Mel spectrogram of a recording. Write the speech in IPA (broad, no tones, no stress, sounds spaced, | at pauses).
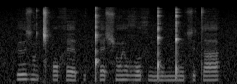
ø z ɔ̃ ǀʰ ɔ h ɛː f u ǃ ɛ ɬ ɔ̃ j ʁʷ ɘ x ɘ ŋ͡ǃ u ŋ͡ǃ ũ s ʏ t a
